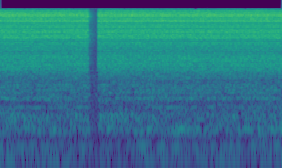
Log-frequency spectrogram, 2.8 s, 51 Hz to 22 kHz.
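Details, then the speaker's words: Logitech Z333 2.1 speakers, white noise test with one satellite swapped between channels: steady even hiss apart from one brief dropout; right channel slightly quieter with both speakers, so the speakers themselves seem fine and the fault lies elsewhere, not in the drivers. "therefore that leads me to believe that the issue is not with the speakers as both the speakers appear to be working fine and the results are consistent"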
